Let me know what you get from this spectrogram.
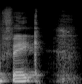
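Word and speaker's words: Faik: I think that's I I looked up how to pronounce the name I'm pre fi f a i k or Q in place of the K so fake in charge of a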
